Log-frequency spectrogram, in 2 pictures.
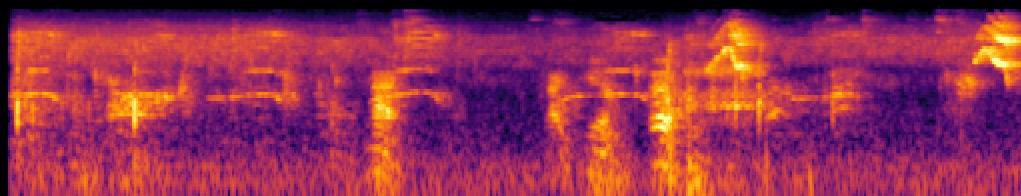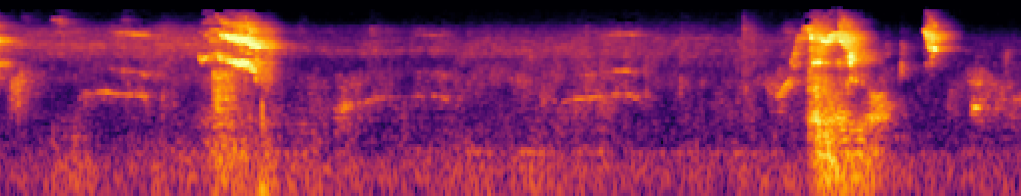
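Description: Animal calls: a run of short chirping calls, with louder shrill cries about five and a half, seven and a half and nine and a half seconds in and again near the end, over a steady high hiss.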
